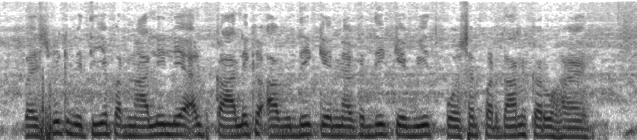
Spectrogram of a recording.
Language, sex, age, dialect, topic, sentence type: Magahi, male, 18-24, Southern, banking, statement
